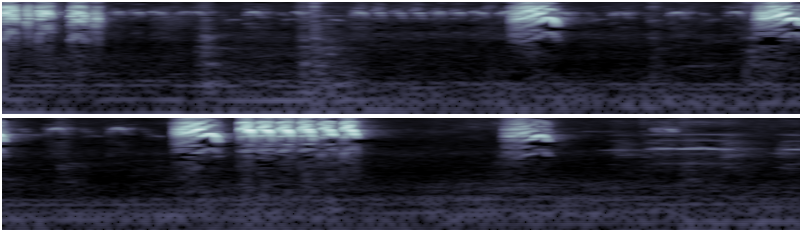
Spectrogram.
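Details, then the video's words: Javan cochoa song for prompting silent birds: a long, thin, level high whistle broken by loud sharp slurred notes and one quick rattling trill, with gaps of near-quiet between. "sogon gacor pancingan pintar burung bahan & macet bunyi"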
